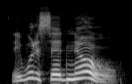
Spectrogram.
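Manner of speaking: high, loud filly voice, matter-of-fact; cheeky filly. Acted. Filly explaining her logic to Spike, high and blunt. Firefly continues.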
